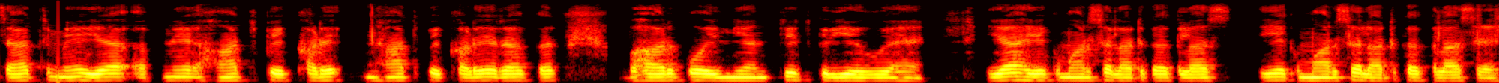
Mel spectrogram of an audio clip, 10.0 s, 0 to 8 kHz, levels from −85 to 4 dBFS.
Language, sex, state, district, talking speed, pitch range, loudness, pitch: Hindi, male, Bihar, Gopalganj, 180 wpm, 110-120 Hz, -18 LUFS, 115 Hz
